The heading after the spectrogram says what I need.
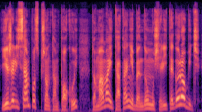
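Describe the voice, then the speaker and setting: A man voicing an eager seven-year-old boy in a children's story, full of exclamation and excitement. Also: fairly high pitch, a little fast, no echo, studio quality, voice pushed up. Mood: eager, proud.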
